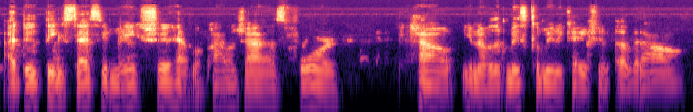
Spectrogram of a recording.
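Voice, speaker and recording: Stuffy, congested young adult vlogger with a gravelly voice; laid-back, rambling, lots of fillers. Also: low voice, little pitch movement, normal speed. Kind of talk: casual vlog update.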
